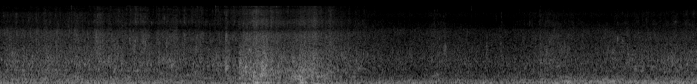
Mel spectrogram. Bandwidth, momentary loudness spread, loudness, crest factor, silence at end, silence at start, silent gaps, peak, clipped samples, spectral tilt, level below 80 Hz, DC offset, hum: 17 kHz; 10 LU; -37 LUFS; 20 dB; 0 s; 0 s; none; -18 dBFS; under 0.1%; -4 dB/octave; -44 dBFS; under 0.1%; none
